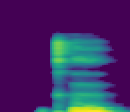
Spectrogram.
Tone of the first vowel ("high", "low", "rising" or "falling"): falling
